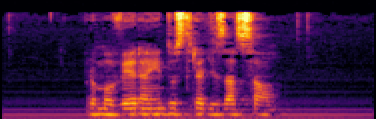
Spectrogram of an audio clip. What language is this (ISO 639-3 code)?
por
